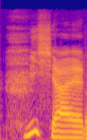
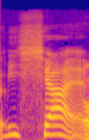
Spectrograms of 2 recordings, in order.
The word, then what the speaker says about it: Michael: Och Jack Doohan började köra go-kart i en go-kart som han fick av Michael Schumacher. – Michael. – Ja, ja, förlåt. Jag skäms alltid över mina tyska uttal.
